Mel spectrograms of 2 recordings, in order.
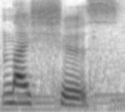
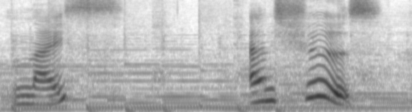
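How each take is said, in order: First: The words are linked; 'nice' ends in sh. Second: The words are separate; 'nice' ends in s. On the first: "when you connect them, the sound s becomes sh" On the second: "if you pronounce these two words individually"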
